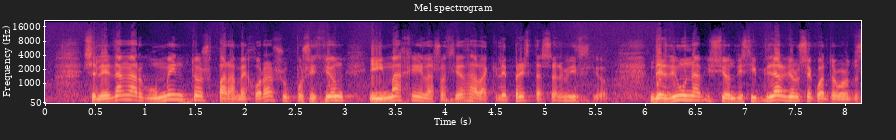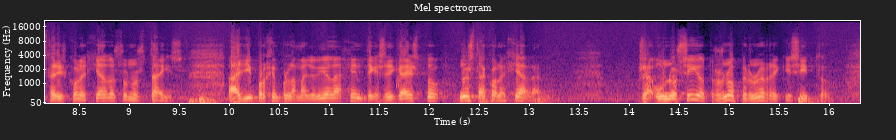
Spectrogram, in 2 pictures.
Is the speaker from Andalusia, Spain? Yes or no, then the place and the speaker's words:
no; Pontevedra, Galicia, Spain; Mi madre es de Pontevedra, toda mi familia es de Pontevedra, yo soy de Pontevedra.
